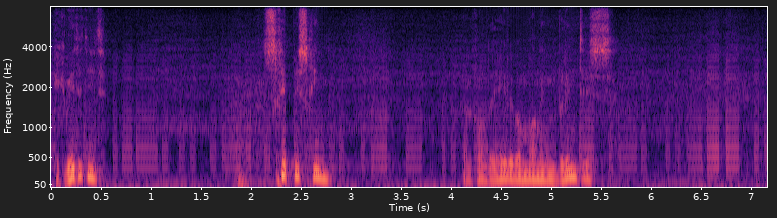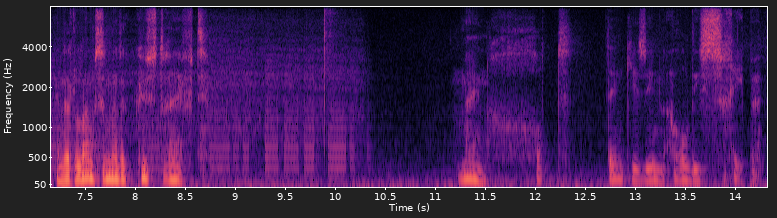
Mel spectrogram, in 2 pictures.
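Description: An actor playing a practical, resolute man planning survival after a catastrophe in a Dutch radio drama, hesitating as he thinks aloud, with a husky, gravelly voice. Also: mid-range voice, takes it slowly, long pauses, music in the background. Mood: grimly pondering.

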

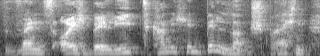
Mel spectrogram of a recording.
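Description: Wistful aging stage actor, echoey. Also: male voice, medium pitch, lively intonation. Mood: solemn declaiming. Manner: declaims verse slowly, then mutters doubts haltingly. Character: aging stage actor rehearsing his farewell role, anxious, wistful. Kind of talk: German radio drama acting.

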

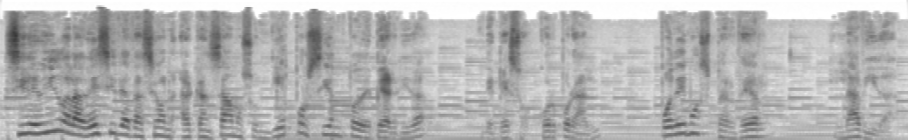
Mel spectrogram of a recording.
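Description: A narrator reading a scripted, informative text in a measured documentary style. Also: medium pitch, expressive. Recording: music bed under the voice. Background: music.

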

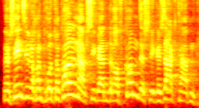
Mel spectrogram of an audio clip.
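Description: Nervous cornered defendant, wavering pitch. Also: male voice, animated, sharp tone. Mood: desperate. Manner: halting, defensive, agitated. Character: cornered male murder defendant, evasive and nervous. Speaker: actor in a radio play. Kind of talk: 1970 German radio drama acting.

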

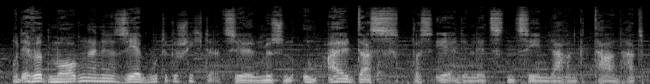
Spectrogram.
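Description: Brief: male narrator, very low voice, grave measured delivery, faint music underneath. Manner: measured, grave storytelling with hushed passages. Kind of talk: scripted documentary narration.

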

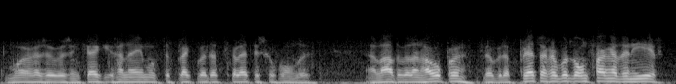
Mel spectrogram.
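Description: A man's voice: fairly low pitch, steady tone, quick pace, close to an everyday voice. A man playing a persistent police inspector in a radio play, politely apologetic and probing, with hesitant phrasing. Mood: brisk. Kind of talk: Dutch radio play acting. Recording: tinny narrow-band old radio recording, hiss.

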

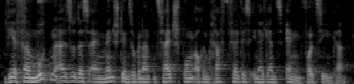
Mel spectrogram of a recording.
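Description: A man's voice: medium pitch, fairly quick, a little mellow, close to an everyday voice. A man acting in a radio play as a cautious junior scientist, polite and questioning. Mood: questioning, concerned. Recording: noisy old radio play recording.

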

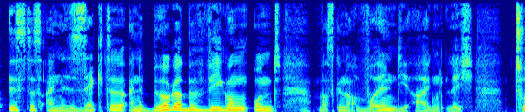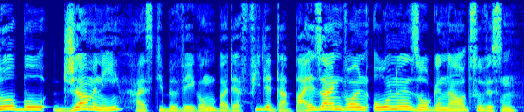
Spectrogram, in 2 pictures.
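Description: A man introduces a radio play in a musing, informal way. His voice is mid-pitched, and the studio recording is dry and close. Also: no echo. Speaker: radio drama presenter. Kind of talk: scripted introduction, conversational.

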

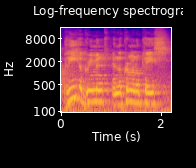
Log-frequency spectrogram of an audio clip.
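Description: A man reading a legal document aloud in a formal, even way. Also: sits high, normal speed, a little hiss or hum. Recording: echoey room.

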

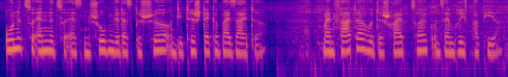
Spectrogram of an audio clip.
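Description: An actress playing a melancholy teenage daughter, narrating a radio play in a measured, introspective way. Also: female voice, medium pitch, steady tone, a little hiss or hum, close to an everyday voice. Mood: subdued.

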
